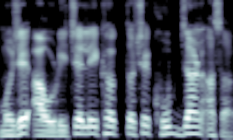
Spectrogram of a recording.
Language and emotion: Goan Konkani, neutral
